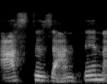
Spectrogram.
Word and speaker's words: astaxanthin: That astaxanthin, I always worry I say that wrong, that's a super powerful antioxidant, carotenoid. I said it right the first time.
